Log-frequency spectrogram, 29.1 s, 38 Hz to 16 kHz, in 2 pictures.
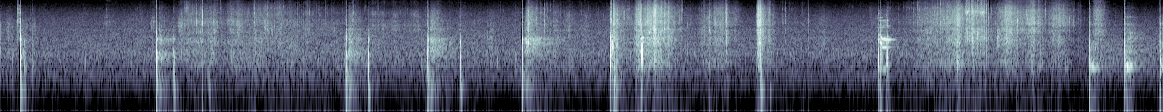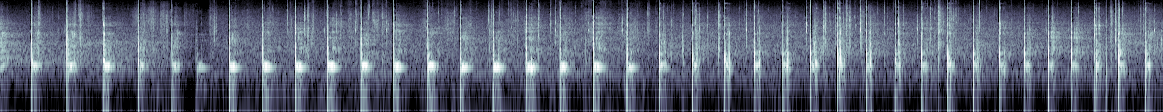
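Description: A knife batoned down through a short log round: a few separate knocks with the wood cracking as it splits. From about 13 seconds in, a steady run of sharp knocks, about two to three a second, each with a short ring: wooden wedges being driven into a felled log with the back of a Wetterlings axe.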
